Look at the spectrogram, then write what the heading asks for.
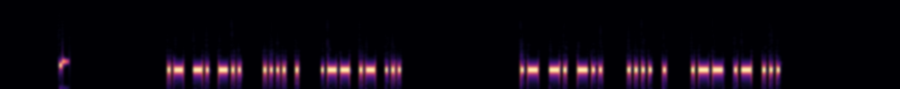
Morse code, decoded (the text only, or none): AND HE WAS AND HE WAS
